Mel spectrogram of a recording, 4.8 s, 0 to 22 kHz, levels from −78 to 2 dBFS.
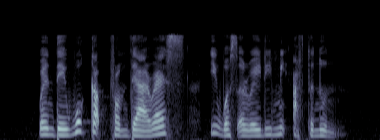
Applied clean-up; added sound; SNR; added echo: none; none; none; none.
